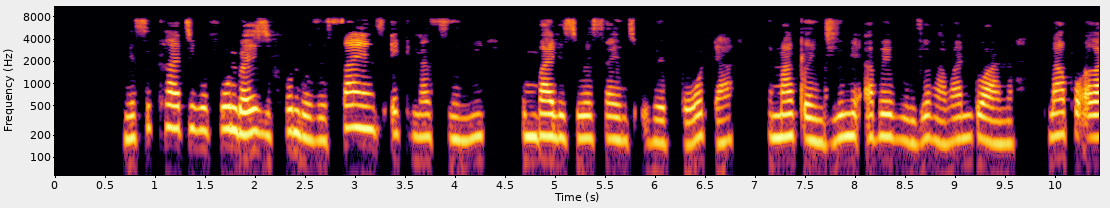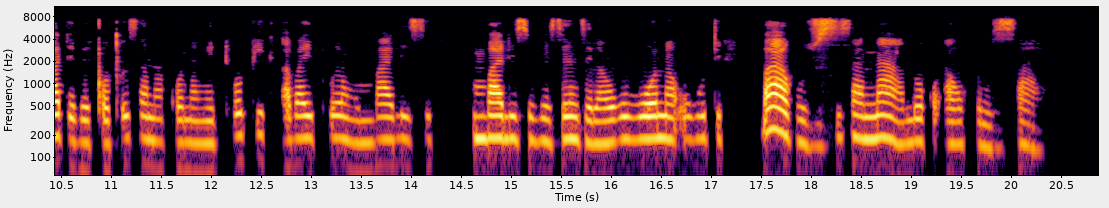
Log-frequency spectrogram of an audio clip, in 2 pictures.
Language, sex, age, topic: North Ndebele, female, 36-49, education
